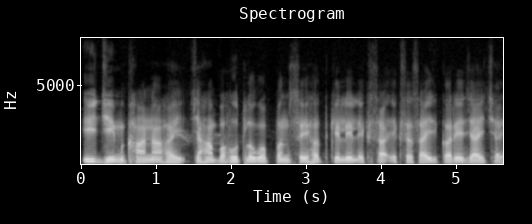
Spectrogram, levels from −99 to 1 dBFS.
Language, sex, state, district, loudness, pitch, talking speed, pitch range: Bajjika, male, Bihar, Vaishali, -15 LUFS, 140 Hz, 170 wpm, 140-145 Hz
